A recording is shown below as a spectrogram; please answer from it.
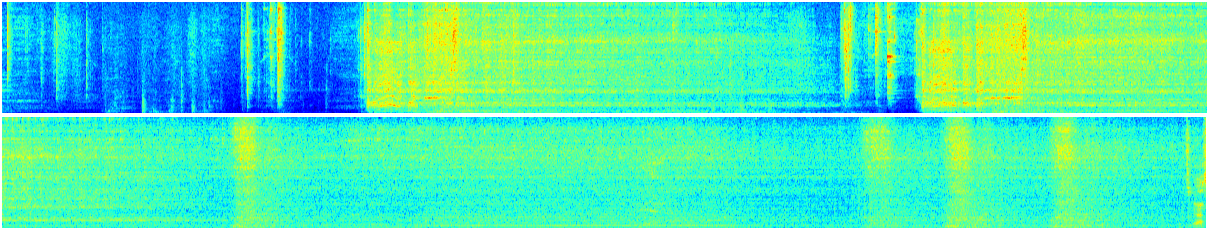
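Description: A Dodge truck engine cranks and catches after a brief quiet gap, then a second start follows and the motor runs steadily with revving swells, loud and close, with a few voices in between.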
